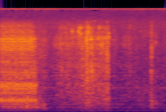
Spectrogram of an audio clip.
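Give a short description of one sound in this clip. A bicycle wheel scrapes and rattles across a wet canvas.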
